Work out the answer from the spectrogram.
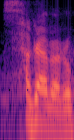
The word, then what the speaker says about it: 스가랴: 그러므로 의인 아벨의 피로부터 성전과 제단 사이에 너희가 죽인 바라가의 아들 스가랴가 예수님 당시에는 그 발음이 사가라로 발음을 했죠.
